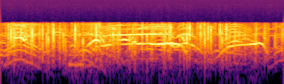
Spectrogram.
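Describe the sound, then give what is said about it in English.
A burst of applause sound effect with cheering, played for a caller on the line during a show. Many quick overlapping claps are mixed with whooping voices, steady and fairly loud for a few seconds, sounding thin and muffled as if played over a phone line. “Okay, I got to give you some applause.”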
